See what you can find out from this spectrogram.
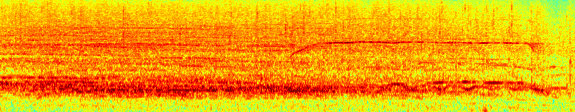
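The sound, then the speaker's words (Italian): A loud, sustained burst of crowd noise: an audience voting by applause meter against giving animals human names, clapping and cheering continuously, with whistles and shouts rising over dense applause that barely fades across the whole stretch. “Contrari ai nomi umani e agli animali, casino! Fate casino!”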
